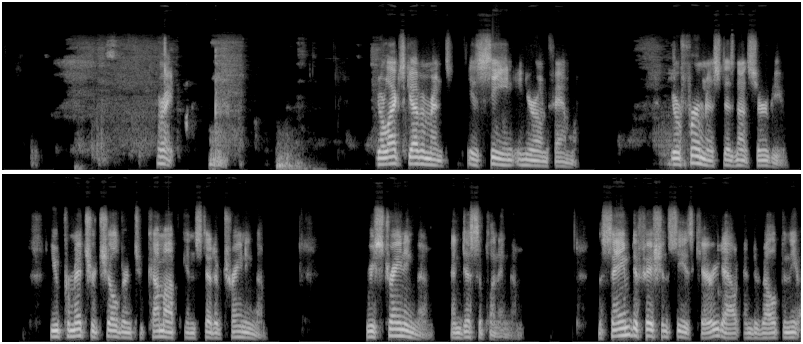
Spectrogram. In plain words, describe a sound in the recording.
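A middle-aged man talks calmly and close to a microphone.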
